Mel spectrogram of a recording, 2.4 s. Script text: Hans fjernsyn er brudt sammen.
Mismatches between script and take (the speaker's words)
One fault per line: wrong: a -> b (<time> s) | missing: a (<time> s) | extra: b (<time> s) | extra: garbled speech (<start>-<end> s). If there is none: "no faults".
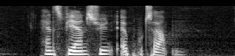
no faults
